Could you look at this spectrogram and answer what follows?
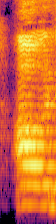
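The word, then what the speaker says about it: hour: आवर जैसा कि हमने देखा एच लेटर से स्टार्ट हो रहा है। लेकिन एच उसमें साइलेंट है।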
